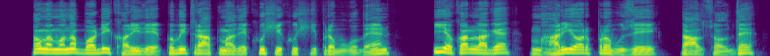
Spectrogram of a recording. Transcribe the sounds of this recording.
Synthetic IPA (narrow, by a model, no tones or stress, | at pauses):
t̪ɐmɛ̃mɐ̃nãbɐɖikʰɐɾid̪ɛpɐʋɪt̪ɾəaːt̪mad̪ekʰʊʃikʰʊʃipɾɐbuɔbɛːɽ̃ | ɪɔkɐɾɛlaːɡɛ | maːɾiɔɾpɾɐbud͡zeːi | t͡saːlt͡sɔld̪ɛ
